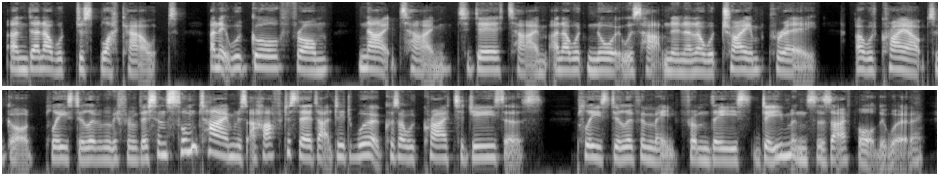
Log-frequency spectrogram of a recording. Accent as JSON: {"language": "English", "town": "Blackburn", "region": "North West England", "country": "United Kingdom", "tie": "born or raised there", "also_born_or_lived": "Lake District, Cumbria", "said": "I was born in Lancashire, U K, in Blackburn, Lancashire"}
